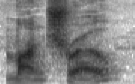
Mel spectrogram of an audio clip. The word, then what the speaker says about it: Montreux: a small town called in american english montreal in french because it was the french-speaking part of switzerland i believe it's montreux correct me if i'm wrong my french pronunciation is not very good so montreal or montreux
